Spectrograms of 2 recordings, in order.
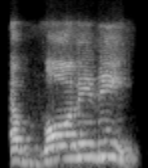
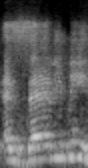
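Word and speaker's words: الظالمين: Al-zalimin, the oppressors, the wrongdoers. They say az-zalimin. They pronounce it as a zag. Az-zalimin. Az-zulm. Who was zalim? Wrong. This is incorrect.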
